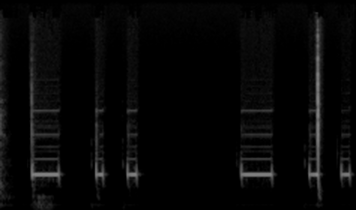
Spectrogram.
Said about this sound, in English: Iambic pentameter has those five beats, and dactylic hexameter has six beats, long, short, short. A dactyl in Morse code would be the letter D.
